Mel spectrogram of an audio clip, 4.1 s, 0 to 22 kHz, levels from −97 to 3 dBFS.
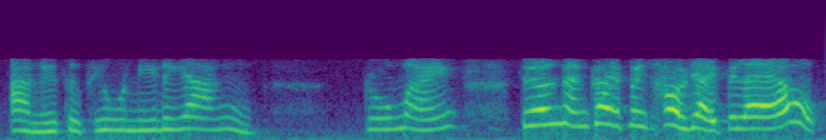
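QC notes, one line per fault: throughout: GSM full-rate codec, plainly buzzy, gravelly speech with nothing above 4 kHz, from sparse pulse-excited vocal-tract modelling consistent with 13 kbit/s GSM coding.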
